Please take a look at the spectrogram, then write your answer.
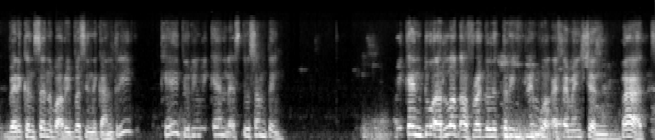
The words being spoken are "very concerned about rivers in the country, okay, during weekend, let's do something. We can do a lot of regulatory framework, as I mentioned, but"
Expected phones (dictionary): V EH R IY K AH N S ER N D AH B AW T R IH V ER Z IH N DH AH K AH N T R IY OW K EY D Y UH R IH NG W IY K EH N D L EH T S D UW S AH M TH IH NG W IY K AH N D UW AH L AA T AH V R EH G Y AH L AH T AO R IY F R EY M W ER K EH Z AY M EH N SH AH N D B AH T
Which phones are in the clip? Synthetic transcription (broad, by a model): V EH R IY K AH N S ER N AH B AW T R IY V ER S IH N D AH K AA N T R IY OW K EY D Y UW R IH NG W IY K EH N L EH T S D UW S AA M T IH NG W IY K AH N D UW AH L AA T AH F R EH G Y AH L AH T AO R IY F EY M W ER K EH S AY M EH N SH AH N B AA T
